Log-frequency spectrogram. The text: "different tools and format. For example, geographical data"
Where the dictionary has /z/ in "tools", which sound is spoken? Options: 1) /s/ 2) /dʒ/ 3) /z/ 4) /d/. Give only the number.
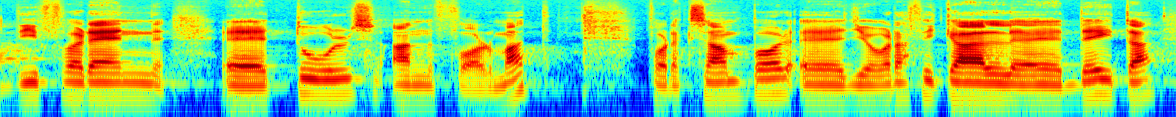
1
